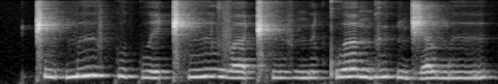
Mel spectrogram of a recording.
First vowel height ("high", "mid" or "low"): high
